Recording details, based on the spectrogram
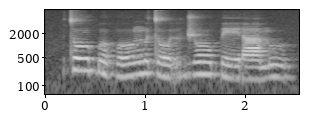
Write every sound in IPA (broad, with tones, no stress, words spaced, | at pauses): toː˦ ɓo˨ poː˨˦ŋʊ˦toː˨r d͡ʒoː˦peː˨ ɾaː˨mu˦˨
